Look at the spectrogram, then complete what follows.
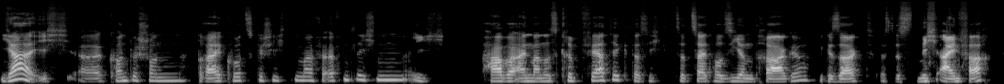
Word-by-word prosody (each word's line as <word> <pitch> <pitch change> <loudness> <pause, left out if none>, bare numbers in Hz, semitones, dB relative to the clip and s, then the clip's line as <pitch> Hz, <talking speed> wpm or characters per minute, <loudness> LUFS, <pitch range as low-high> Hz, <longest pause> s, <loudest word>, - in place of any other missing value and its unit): eJa, - - +7
ich, - - -10
äh, 135 +1 -6
konnte 175 +5 -5
schon 170 -1 -6
3 145 +1 +3
Kurzgeschichten 180 +3 -9
mal 180 0 -3
veröffentlichen. 205 +3 -4
Ich 145 -6 -10 0.3
habe 150 +1 +4
ein 145 - +3
Manuskript 145 +2 -4
fertig, 185 +3 0
das 150 -1 -9
ich 150 0 -16
zurzeit 145 -1 -1
hausieren 145 -1 -3
trage. 135 +8 +3
Wie 200 - -16
gesagt, 130 +1 0
es 155 - -16
ist 135 0 -10
nicht 145 +1 -2
einfach. 135 +1 +7
155 Hz, 150 wpm, -23 LUFS, 145-180 Hz, 0.3 s, eJa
